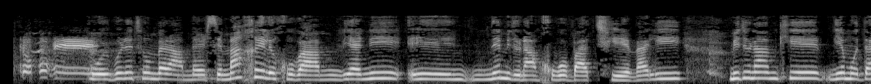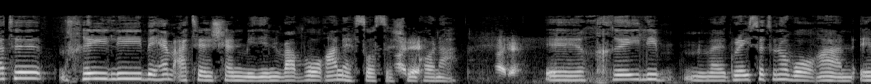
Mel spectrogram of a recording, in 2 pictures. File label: phone, I am greatful; sofre & sleep over in cave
